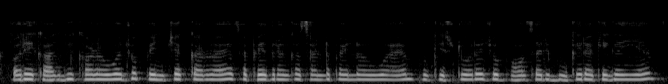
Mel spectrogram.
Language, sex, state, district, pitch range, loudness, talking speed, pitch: Hindi, male, Bihar, Bhagalpur, 220-235 Hz, -30 LUFS, 270 wpm, 225 Hz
